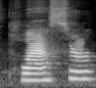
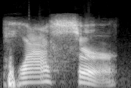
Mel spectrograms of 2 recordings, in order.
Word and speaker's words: Placer: she says to now i said placer it's placer correct correct placer all right forgive me placer county sheriff's office well i pronounce county sheriff's office right so three out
